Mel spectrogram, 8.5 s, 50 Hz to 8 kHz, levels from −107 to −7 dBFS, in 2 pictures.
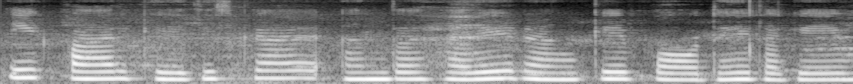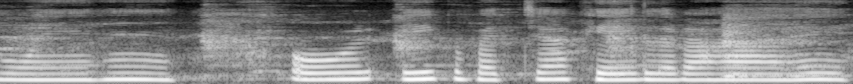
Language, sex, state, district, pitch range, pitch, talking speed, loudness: Hindi, female, Rajasthan, Bikaner, 220-245 Hz, 230 Hz, 125 wpm, -15 LUFS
